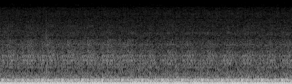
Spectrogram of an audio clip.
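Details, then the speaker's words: Duramax diesel at idle with pilot injection turned off and idle timing set back to zero degrees, running slightly quieter with no serious change in fuel consumption. Steady, even clatter with no odd knocks: normal idle. "see the engine gets a little quieter there's no serious change in fuel consumption"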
